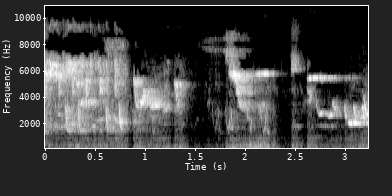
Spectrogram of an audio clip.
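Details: Nightingale singing at sunset: bright, high trilled phrases broken by short pauses, with a brief low thump near the two-second mark.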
